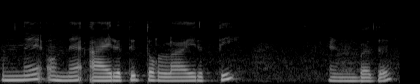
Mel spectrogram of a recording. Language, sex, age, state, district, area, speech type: Malayalam, female, 45-60, Kerala, Wayanad, rural, spontaneous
